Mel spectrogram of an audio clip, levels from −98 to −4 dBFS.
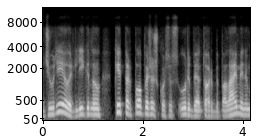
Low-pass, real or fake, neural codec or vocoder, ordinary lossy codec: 7.2 kHz; fake; codec, 16 kHz, about 1 kbps, DyCAST, with the encoder's durations; Opus, 16 kbps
